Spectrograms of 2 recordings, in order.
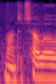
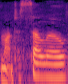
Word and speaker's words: Monticello: You would expect Monticello to be pronounced Monticello, and it's Monticello.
